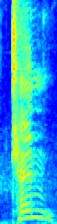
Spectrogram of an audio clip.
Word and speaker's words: 店: Ten, this can be pronounced mise, or in this case, ten, is when it's added to something, it's ten.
